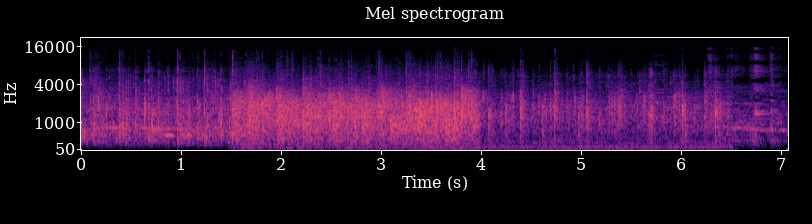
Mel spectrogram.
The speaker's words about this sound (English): supporting the nurses, the doctors, the carers, everyone, sending our love and support to them through the claps. And literally, when you open the doors all up and down the country, it's like just roars of claps.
